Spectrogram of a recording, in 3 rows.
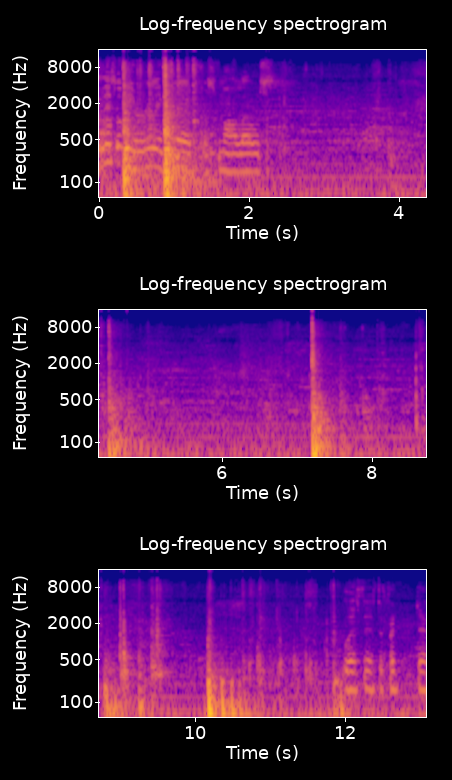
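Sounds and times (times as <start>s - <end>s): appliance doors knocking shut: 0.0s - 1.7s, 7.2s - 7.7s.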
